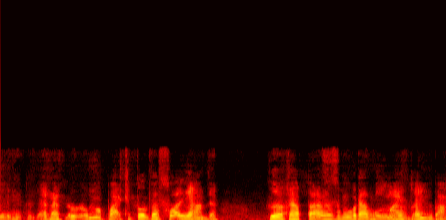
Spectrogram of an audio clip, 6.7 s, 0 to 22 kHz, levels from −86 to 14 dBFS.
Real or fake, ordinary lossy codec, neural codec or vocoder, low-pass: fake; none; codec, 44.1 kHz, 2.6 kbps, DAC; 7.2 kHz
